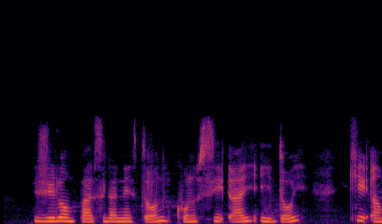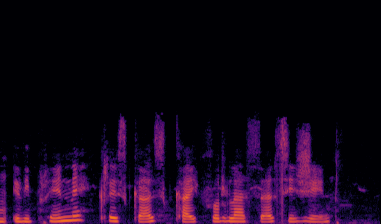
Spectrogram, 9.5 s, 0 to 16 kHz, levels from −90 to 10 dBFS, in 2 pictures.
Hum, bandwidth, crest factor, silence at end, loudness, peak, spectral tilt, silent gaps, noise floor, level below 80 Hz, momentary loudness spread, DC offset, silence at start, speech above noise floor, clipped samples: none; 7.8 kHz; 18 dB; 0.55 s; -29 LUFS; -10 dBFS; -5 dB/octave; none; -58 dBFS; -68 dBFS; 8 LU; under 0.1%; 0.4 s; 30 dB; under 0.1%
